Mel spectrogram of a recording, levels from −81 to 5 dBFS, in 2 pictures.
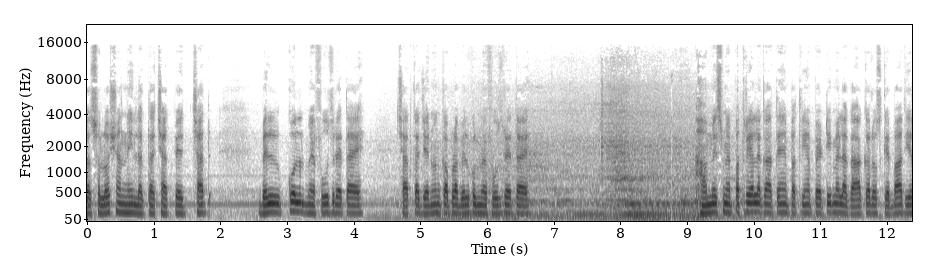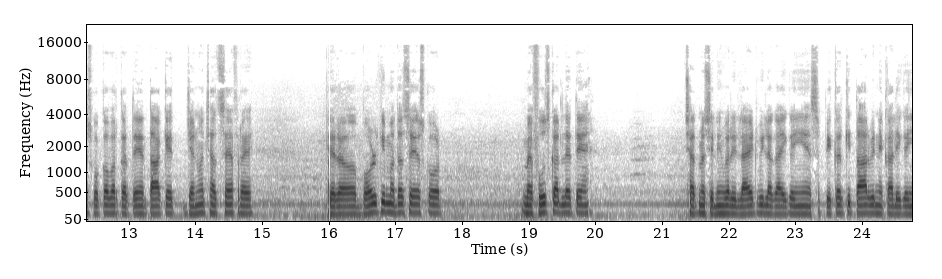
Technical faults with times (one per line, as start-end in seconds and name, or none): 3.18-3.22 corrupt frame decoded
7.66-7.74 corrupt frame decoded
8.74-8.79 corrupt frame decoded
14.19-14.22 corrupt frame decoded
15.96-16.02 corrupt frame decoded
19.88-19.95 corrupt frame decoded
